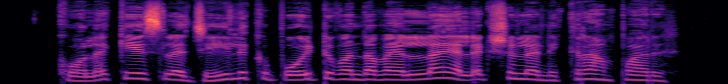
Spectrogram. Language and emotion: Tamil, disgusted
